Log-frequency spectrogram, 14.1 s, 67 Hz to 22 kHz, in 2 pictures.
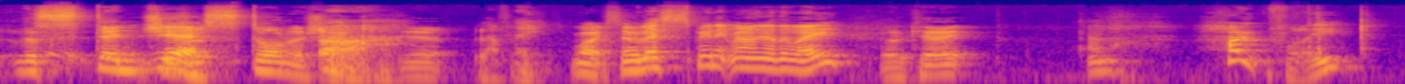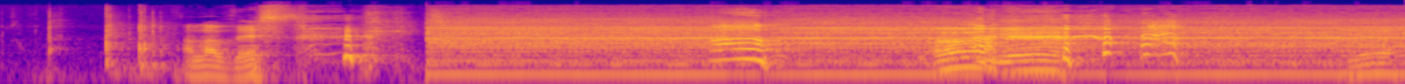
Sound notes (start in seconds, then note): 11.8 laughs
